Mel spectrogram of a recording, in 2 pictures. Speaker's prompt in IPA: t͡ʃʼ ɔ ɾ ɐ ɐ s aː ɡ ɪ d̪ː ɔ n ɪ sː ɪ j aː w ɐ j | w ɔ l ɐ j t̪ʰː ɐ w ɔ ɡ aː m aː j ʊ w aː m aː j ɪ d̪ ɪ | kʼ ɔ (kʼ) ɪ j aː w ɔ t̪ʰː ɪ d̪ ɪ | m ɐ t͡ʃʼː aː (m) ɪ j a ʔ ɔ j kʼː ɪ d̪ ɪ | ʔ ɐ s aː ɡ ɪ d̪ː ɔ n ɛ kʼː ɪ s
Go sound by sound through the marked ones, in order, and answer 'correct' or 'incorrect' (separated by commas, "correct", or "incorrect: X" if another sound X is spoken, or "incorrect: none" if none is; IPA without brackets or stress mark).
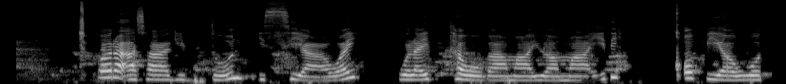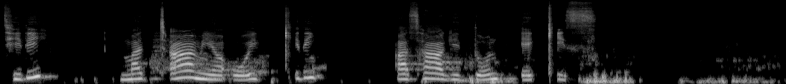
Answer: incorrect: pʼ, correct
